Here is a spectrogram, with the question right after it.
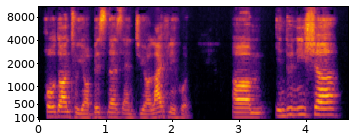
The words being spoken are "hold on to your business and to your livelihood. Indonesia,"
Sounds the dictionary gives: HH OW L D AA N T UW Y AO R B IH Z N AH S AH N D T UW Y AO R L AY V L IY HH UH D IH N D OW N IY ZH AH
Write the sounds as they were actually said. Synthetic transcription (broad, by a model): HH OW L D AA N T UW Y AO B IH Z N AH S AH N T UW Y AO L AY F L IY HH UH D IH N D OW N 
